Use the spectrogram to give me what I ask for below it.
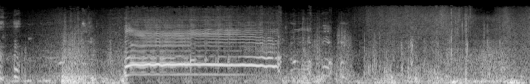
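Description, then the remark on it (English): Loud rushing, splashing water from the Viking Voyager water ride at an amusement park in Kansas City, with wind buffeting the recorder, which got splashed, and a steady horn-like tone sounding for about a second and a half in the middle. “Recorder got a little bit of water. I better dry it off on my shirt. But Neverlanders, that was the Viking Voyager.”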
